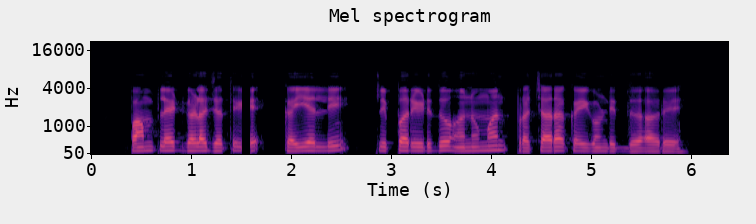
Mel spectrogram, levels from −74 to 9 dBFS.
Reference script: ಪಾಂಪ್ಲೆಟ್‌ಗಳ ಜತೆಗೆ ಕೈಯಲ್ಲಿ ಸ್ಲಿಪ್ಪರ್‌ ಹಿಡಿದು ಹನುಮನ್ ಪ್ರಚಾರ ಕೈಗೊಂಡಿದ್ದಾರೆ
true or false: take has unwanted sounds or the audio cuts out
true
